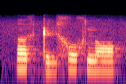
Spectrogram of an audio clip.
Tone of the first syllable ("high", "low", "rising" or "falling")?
high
